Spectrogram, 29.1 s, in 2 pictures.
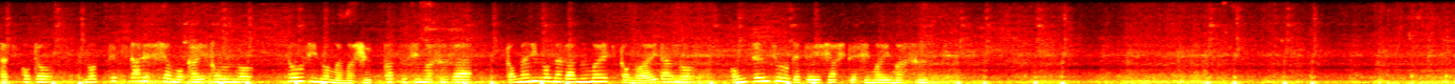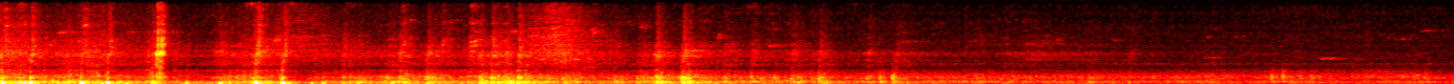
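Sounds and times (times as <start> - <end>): train wheels clacking over joints: 11.8 - 23.8.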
